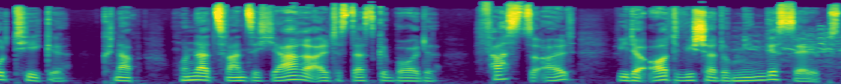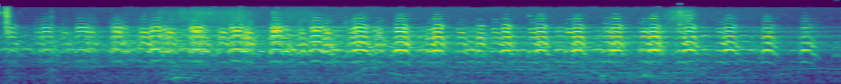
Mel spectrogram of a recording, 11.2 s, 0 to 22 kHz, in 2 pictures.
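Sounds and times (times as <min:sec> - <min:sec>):
speech: 0:00.0 - 0:06.2
parrots squawking in trees of a small village: 0:05.4 - 0:11.2.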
